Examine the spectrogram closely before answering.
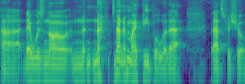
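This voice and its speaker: This is a man on a very clean recording with a silent background. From Mexico City, then London from age nine. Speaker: actor. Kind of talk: podcast interview. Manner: hesitant, many fillers.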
